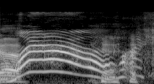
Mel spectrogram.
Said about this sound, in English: I can hear the cat now.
